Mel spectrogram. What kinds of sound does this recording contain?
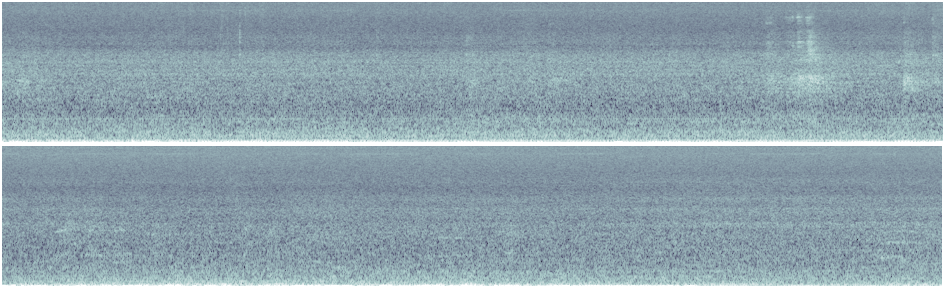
background noise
